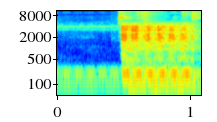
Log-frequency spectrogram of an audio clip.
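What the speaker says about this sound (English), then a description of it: "That's distortion, that's not what we wanted." Bass guitar played through a switched-on preamp with heavy distortion, a steady buzzing, gritty low tone entering abruptly after a quiet hum and sustaining loudly to the end.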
